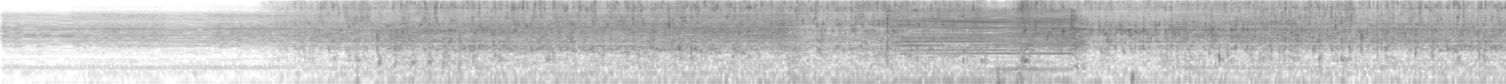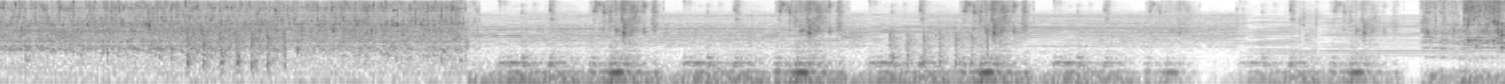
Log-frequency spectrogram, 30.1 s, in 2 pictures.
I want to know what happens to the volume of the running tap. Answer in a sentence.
The volume of the running tap stays about the same.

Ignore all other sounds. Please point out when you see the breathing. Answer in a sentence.
The breathing can't be heard in this clip.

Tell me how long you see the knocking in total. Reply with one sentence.
The knocking can be heard for 3 seconds in total.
